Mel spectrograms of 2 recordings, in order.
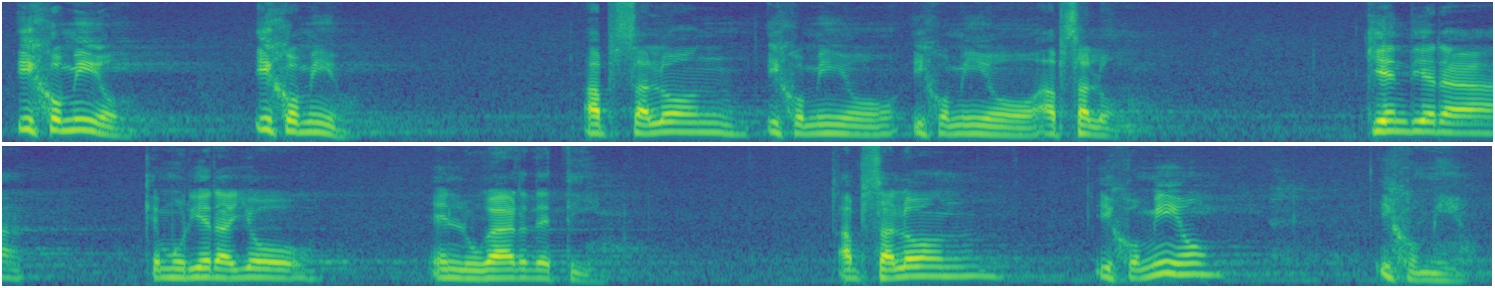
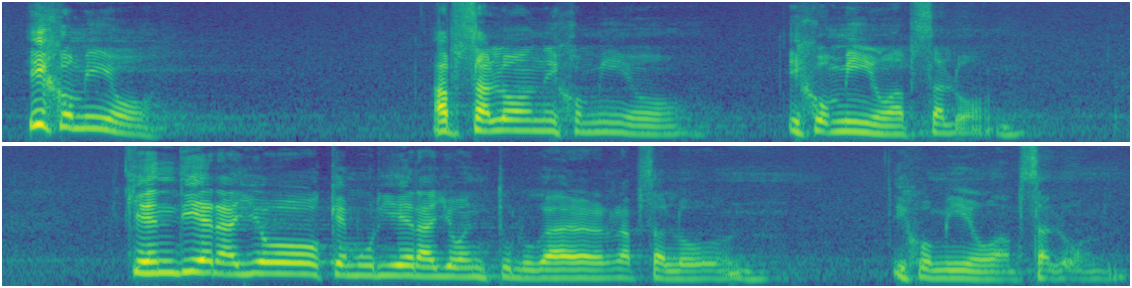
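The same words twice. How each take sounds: First: A touch of mournful crying out; understated grief of a father; mild grieving lament. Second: Lamenting father, rising then fading; grieving cry. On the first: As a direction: call the lost son, gently grieving. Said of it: "y lloró y yendo decía". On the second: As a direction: cry out for the dead son, then let it sink. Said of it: "y lloró y decía". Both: Acted.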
